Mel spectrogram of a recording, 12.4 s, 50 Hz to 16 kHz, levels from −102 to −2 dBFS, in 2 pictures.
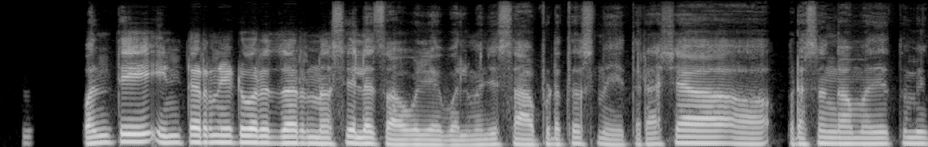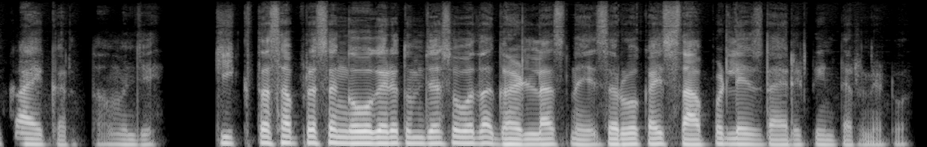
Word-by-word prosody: हं. 155 - -18 0.3
पण 155 +4 +1
ते 185 0 +5
इंटरनेटवर 170 0 +3
जर 155 -1 +4
नसेलच 145 -1 +1
अवेलेबल 120 -2 0
म्हणजे 120 +2 -2
सापडतच 125 +2 -4
नाही 130 -3 -4
आहे, 115 - -10
तर 125 +1 -6
अशा 135 +4 -1 0.5
अ, - - -9
प्रसंगामध्ये 140 +1 -1
तुम्ही 145 -1 -2
काय 130 -2 -1
करता 120 +2 -14
म्हणजे 120 -1 -8 0.4
की 155 - -1
क - - -19
तसा 160 +1 +3
प्रसंग 160 -1 +2
वगैरे 150 0 +6
तुमच्यासोबत 150 0 +1
आ 150 - +2
घडलाच 125 -1 +2
नाहीये, 120 -2 -3
सर्व 130 +1 +2
काही 135 0 +2
सापडलेच 125 0 0
डायरेक्ट 115 +1 -5
इंटरनेटवर? 120 +2 -9
135 Hz, 160 wpm, -23 LUFS, 120-150 Hz, 0.5 s, वगैरे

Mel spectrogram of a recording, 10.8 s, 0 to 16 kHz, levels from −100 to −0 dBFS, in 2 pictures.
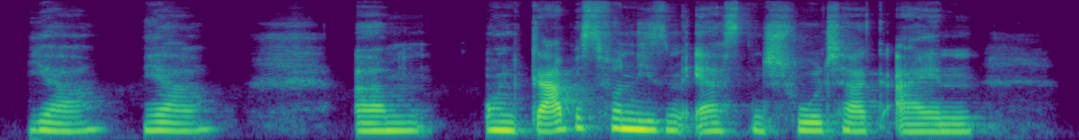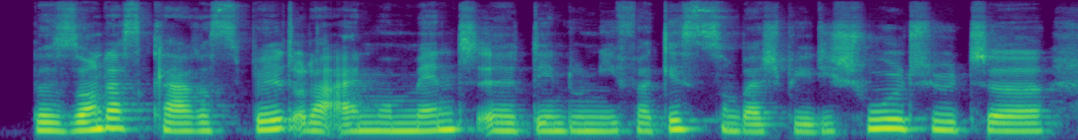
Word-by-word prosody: Ja, 180 +2 -4
ja. 180 +1 -4 0.7
Ähm, 170 +1 -2 0.2
und 180 -1 +1
gab 170 +5 +2
es 235 +1 -4
von 220 -2 +6
diesem 190 -2 +3
1. 165 +2 -6
Schultag 170 -1 -3
ein 155 0 -4 0.7
besonders 185 +6 +4
klares 170 -1 -1
Bild 195 +4 +3
oder 170 -1 0
einen 165 +3 0
Moment, 170 +4 +1
äh, 170 -1 -1
den 165 0 -2
du 165 - -4
nie 165 0 -3
vergisst, 200 +5 0
zum 170 -2 -4
Beispiel 155 0 -3
die 160 +2 -8
Schultüte, 190 -5 +2
170 Hz, 145 wpm, -22 LUFS, 165-190 Hz, 0.7 s, von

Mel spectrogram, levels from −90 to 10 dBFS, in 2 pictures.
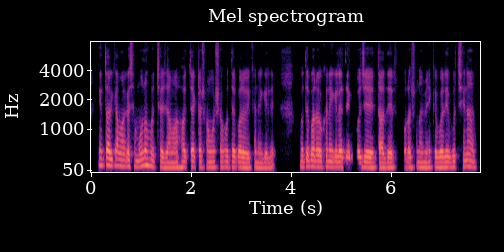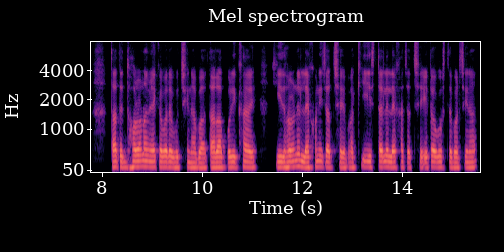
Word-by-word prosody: কিন্তু 165 0 -4
আরকি 160 +1 +2
আমার 145 -1 -1
কাছে 145 0 -1
মনে 165 +2 +3
হচ্ছে 130 -2 -4
যে - - +1
আমার 115 +1 -1
হয়তো 125 -1 -2
একটা 125 - -2
সমস্যা 120 +1 -2
হতে 125 0 0
পারে 120 -1 +5
ওইখানে 110 0 -3
গেলে। 110 +2 -3 0.5
হতে 130 +2 0
পারে 135 -1 +3
ওখানে 130 0 -2
গেলে 125 0 +4
দেখবো 115 - -4
যে 120 - +5 0.2
তাদের 115 +1 +2 0.2
পড়াশোনা 120 0 -3
আমি 115 - -1
একেবারেই 120 +1 +2
বুঝছি 125 +2 -5
না, - - 0 0.6
তাদের 125 -1 +2
ধরণ 130 +2 +3
আমি 130 - +1
একেবারে 125 -1 +3
বুঝছি 120 +1 -4
না, - - 0
বা 115 - +3 0.2
তারা 120 +1 +4
পরীক্ষায় 120 0 +1 0.4
কী 125 - -2
ধরনের 130 +2 +2
লেখনি 130 +3 -1
চাচ্ছে 120 -1 0
বা 120 - -2
কী - - -8 0.2
স্টাইলে 125 0 +1
লেখা 120 +1 -2
যাচ্ছে, 120 +1 -6
এটাও 125 +1 +2
বুঝতে 120 -1 -4
পারছি 115 +1 -2
না। 120 - 0
125 Hz, 190 wpm, -22 LUFS, 120-130 Hz, 0.6 s, পারে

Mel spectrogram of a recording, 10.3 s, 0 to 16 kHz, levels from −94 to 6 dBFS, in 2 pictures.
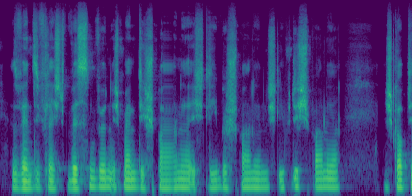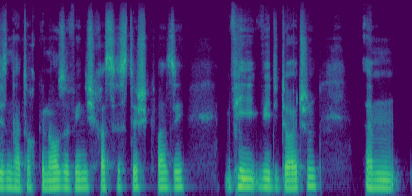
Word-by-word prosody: wenn 100 -2 +3
sie 105 0 -3
vielleicht 100 0 -2
wissen 100 +4 +3
würden 115 -1 +2
ich - - -4
meine, 110 0 +3
die 105 -2 -3
Spanier, 105 +2 0
ich - - -5
liebe 110 +1 -3
Spanien, 110 0 -1
ich 115 - -4
liebe 105 +1 -6
die 120 - -1
Spanier. 110 0 +1 0.6
Ich - - -1
glaube, 110 0 +2
die 110 - +2
sind 110 -1 -1
halt 100 -1 -1
doch 105 0 -5
genauso 110 +2 +2
wenig 110 0 0
rassistisch 115 +2 0
quasi 115 +1 -1 0.5
wie 115 -2 +2
wie 115 -1 +2
die 115 0 -10
Deutschen. 110 +5 +2 0.6
Ähm, 105 -1 0
110 Hz, 180 wpm, -25 LUFS, 105-115 Hz, 0.6 s, wenn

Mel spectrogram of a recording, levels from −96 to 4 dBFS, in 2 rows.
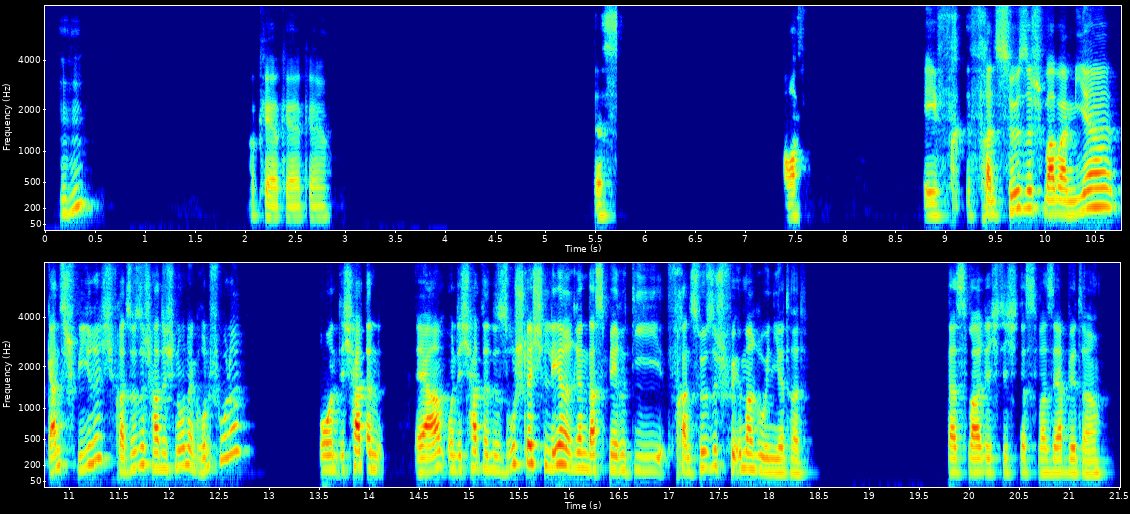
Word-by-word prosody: Mhm. 215 +10 -9 1.6
Okay, - - -7
okay, 105 0 -7
okay. 110 0 -12 2.6
Das 120 0 -6 1.7
Oh. - - 0 1.2
Ey, 125 - -2
Fr 125 - -11
Französisch 185 +9 -1
war 140 0 +9
bei 140 -1 +5
mir 200 +8 +3
ganz 180 - +3
schwierig. 225 - -5
Französisch 170 +8 -3
hatte 170 0 +3
ich 165 +2 -7
nur 185 - -2
in - - -4
der 185 - -2
Grundschule 275 - -4 0.8
und 155 0 0
ich 150 - -6
hatte 175 0 +10
'n 155 - -7 0.3
ja, 140 +1 +8
und 155 -3 -1
ich 150 - -6
hatte 175 -2 +2
'ne 150 - -7
so 145 +8 -5
schlechte 215 -1 +3
Lehrerin, 170 -3 +4
dass 155 +1 +3
mir 155 -1 -2
die 145 -1 -10
Französisch 175 +7 -3
für - - -3
immer 165 0 +2
ruiniert 135 -3 -4
hat. 125 -1 -6 1.4
Das 135 0 -1
war 135 -1 +5
richtig 135 -1 -9
das 135 0 -9
war 130 0 -4
sehr 130 +1 0
bitter. 125 -2 -5
150 Hz, 135 wpm, -23 LUFS, 135-180 Hz, 2.6 s, hatte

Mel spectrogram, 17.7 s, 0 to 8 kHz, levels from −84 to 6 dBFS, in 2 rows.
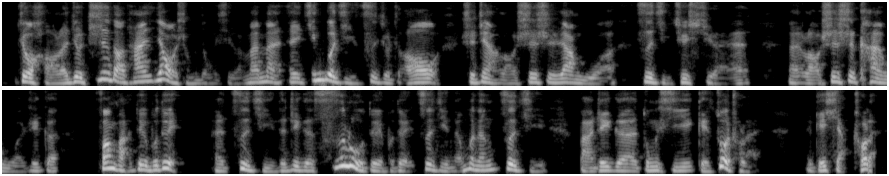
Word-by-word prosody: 就 175 -4 +5
好 110 -5 -8
了， 115 +2 -2
就 160 +4 +3
知 245 - 0
道 200 -9 +2
他 165 +6 +2
要 240 - +3
什 110 0 -11
么 110 +1 -14
东 110 -1 -21
西 105 - -16
了。 100 0 -25
慢 145 +4 -4
慢， 155 -4 -3
哎， 155 -1 -2
经 220 - +2
过 215 -4 +6
几 135 -6 -5
次 110 +10 -3
就 130 -3 -7
知 115 - -16
道， - - -15
哦， 145 +4 +1 0.2
是 140 - -3
这 160 - -1
样， 125 -7 -2
老 110 -1 -16
师 145 +8 -2
是 135 0 -3
让 135 -4 -1
我 100 -1 -12 0.2
自 160 -2 +2
己 125 -4 -6
去 140 +8 -3
选， 110 -3 -3 0.7
呃， 120 - -7
老 115 -1 -5
师 170 -2 0
是 165 +4 0
看 140 -6 -2
我 100 -2 -18
这 125 +3 -8
个 120 -3 -9 0.4
方 215 +1 +8
法 140 - -1
对 165 +4 +2
不 155 +1 +1
对， 215 +2 +5 0.4
呃， 120 -3 -6
自 200 - +2
己 120 -5 -7
的 125 +5 -7
这 150 +2 -2
个 135 -1 -3
思 255 - +4
路 300 -1 +9
对 130 -4 -3
不 115 +2 -16
对， 115 -3 -7
自 185 -2 -1
己 130 -4 -8
能 115 +7 -8
不 190 - +1
能 155 +2 -2
自 190 -2 +5
己 115 -5 -11 0.3
把 115 -1 -4
这 140 +5 +2
个 130 -3 -2
东 140 +4 -2
西 135 +1 -2
给 110 -6 -5
做 100 - +6
出 - - -6
来、 - - -10 0.6
给 - - +2
想 - - 0
出 - - +2
来， - - -1
135 Hz, 270 characters per minute, -23 LUFS, 115-155 Hz, 0.7 s, 路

